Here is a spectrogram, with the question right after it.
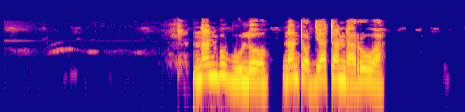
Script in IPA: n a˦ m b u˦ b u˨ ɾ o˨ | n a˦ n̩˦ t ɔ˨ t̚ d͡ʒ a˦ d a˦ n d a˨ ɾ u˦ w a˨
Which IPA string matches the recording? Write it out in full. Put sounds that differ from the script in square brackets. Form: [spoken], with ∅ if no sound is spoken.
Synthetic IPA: n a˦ [n] b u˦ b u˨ [l] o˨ | n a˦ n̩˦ t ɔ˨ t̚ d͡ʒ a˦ [t] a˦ n d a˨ ɾ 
